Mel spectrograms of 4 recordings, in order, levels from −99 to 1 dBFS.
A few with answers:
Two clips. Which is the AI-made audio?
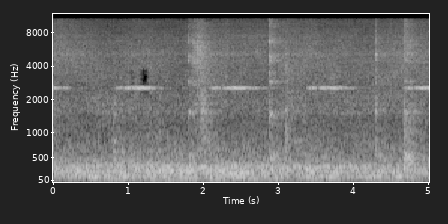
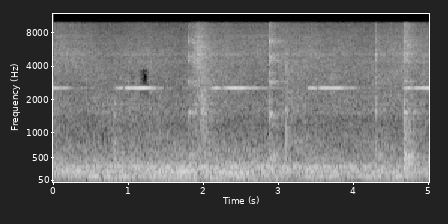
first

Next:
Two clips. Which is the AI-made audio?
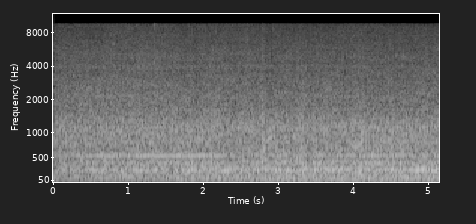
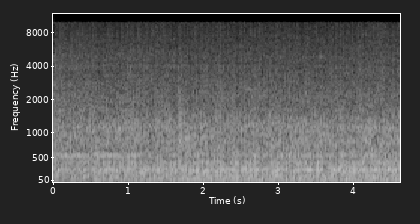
second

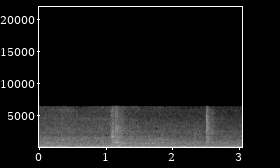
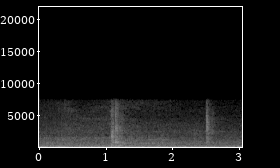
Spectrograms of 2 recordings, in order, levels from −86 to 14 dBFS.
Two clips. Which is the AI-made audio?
first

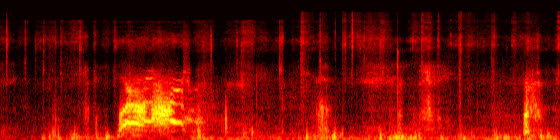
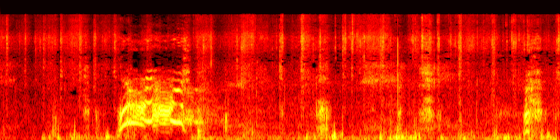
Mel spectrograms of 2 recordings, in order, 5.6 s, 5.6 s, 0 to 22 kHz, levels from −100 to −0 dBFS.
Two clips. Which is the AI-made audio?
first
